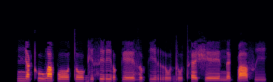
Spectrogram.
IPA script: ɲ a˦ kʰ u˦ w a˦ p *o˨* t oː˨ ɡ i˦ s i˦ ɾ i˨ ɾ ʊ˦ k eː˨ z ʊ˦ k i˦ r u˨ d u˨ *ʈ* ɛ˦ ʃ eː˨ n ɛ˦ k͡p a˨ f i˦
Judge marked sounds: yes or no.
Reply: no, no

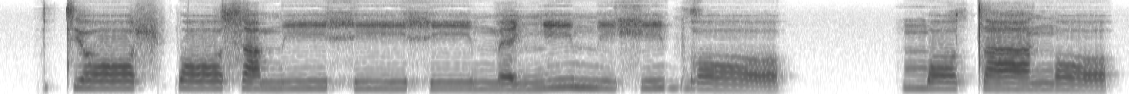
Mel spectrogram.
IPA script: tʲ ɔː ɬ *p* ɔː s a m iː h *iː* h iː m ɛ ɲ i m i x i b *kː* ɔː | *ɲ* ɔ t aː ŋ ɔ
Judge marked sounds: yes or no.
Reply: yes, yes, no, no

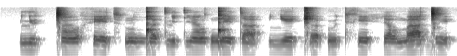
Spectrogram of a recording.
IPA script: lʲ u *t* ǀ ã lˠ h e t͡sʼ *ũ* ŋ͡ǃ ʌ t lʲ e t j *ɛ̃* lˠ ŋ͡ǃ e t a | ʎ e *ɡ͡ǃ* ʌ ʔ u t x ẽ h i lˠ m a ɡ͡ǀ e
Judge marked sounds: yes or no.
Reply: yes, yes, yes, no

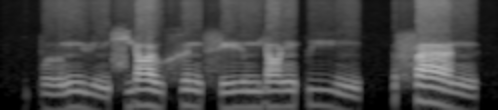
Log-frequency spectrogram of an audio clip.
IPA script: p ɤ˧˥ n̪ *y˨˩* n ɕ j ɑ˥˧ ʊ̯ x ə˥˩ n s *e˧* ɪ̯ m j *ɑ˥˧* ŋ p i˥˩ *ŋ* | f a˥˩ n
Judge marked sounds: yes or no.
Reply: yes, no, no, yes

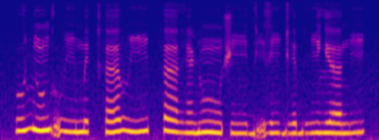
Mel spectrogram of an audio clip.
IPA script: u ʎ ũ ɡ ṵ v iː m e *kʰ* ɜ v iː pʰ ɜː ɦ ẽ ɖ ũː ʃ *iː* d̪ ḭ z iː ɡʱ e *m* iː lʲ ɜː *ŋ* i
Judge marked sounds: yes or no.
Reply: yes, yes, no, yes

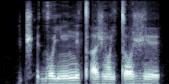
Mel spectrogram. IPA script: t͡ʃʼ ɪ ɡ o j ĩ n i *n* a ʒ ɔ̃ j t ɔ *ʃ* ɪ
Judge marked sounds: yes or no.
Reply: no, no

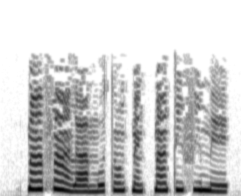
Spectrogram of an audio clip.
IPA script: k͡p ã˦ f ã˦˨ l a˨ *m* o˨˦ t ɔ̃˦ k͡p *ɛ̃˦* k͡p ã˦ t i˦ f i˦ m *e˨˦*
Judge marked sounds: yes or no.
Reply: yes, no, no

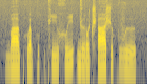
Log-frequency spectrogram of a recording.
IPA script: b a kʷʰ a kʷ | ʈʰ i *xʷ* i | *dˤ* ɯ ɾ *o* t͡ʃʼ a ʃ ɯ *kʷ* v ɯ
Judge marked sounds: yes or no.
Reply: yes, no, yes, yes

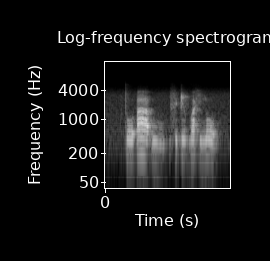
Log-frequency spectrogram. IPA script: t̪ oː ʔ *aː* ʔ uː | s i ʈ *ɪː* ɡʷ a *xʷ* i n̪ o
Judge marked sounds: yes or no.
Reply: yes, yes, no

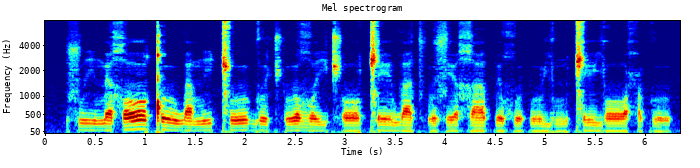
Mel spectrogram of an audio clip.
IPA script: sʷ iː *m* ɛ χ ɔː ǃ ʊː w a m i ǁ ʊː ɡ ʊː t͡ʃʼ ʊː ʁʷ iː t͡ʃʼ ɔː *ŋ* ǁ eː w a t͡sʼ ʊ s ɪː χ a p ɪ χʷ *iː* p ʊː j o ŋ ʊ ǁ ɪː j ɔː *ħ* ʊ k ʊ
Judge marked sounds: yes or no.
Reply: yes, no, no, yes

